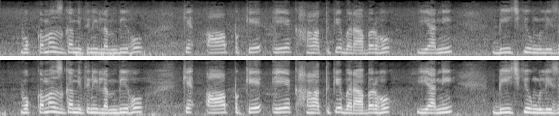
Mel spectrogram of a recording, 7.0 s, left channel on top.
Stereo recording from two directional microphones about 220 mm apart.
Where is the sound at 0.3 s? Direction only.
35° right (ahead or behind).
